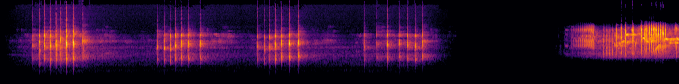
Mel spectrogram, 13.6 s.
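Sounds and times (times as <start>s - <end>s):
black redstart calling: 0.4s - 8.8s, 11.4s - 13.5s.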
